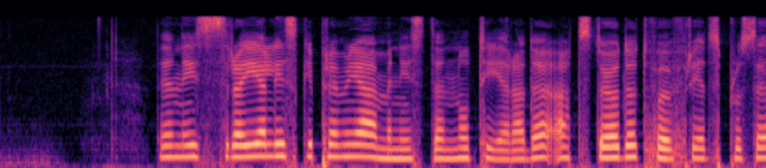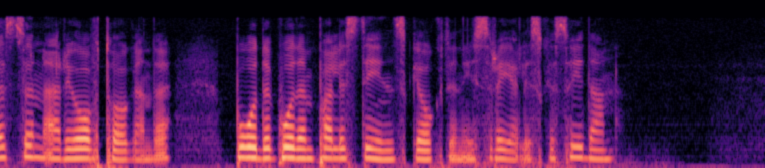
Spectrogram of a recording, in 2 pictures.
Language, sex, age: Swedish, female, 45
